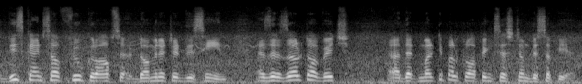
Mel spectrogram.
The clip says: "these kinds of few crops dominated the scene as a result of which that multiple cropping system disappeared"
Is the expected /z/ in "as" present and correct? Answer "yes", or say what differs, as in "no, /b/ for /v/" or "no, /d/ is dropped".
yes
